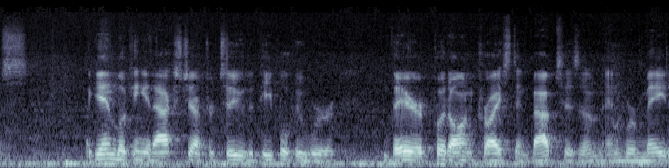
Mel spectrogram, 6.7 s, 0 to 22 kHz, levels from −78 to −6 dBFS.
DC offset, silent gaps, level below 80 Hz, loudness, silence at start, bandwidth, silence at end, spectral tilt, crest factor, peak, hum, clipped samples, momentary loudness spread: under 0.1%; none; -44 dBFS; -22 LUFS; 0 s; 19 kHz; 0 s; -6 dB/octave; 18 dB; -4 dBFS; none; under 0.1%; 11 LU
